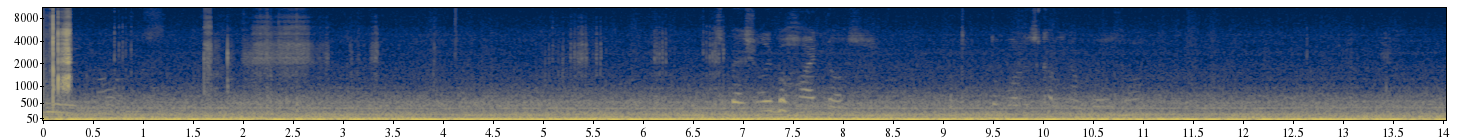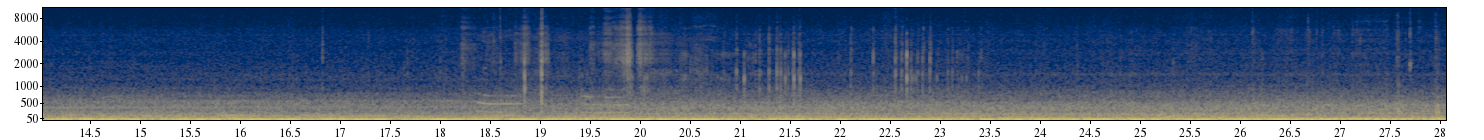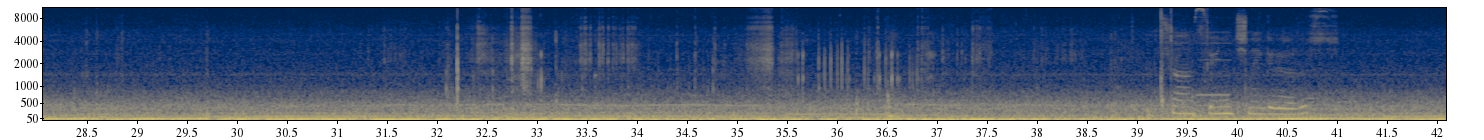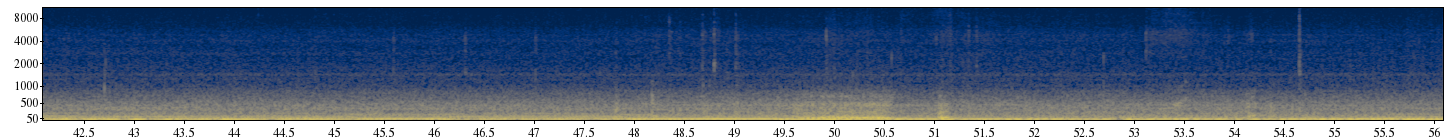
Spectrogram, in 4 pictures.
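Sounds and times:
car driving on sand: 0.0 - 56.0.

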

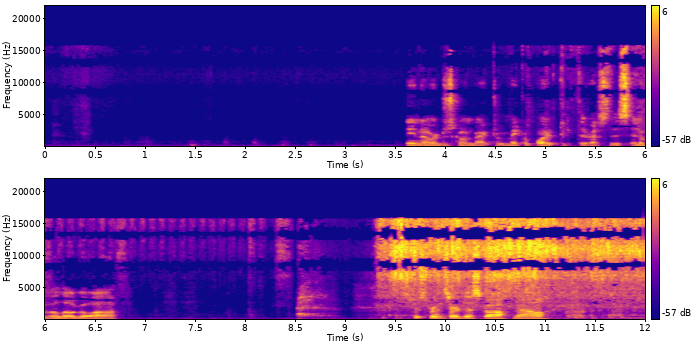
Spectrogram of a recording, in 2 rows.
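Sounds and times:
low room hum: 0.0 - 11.1.

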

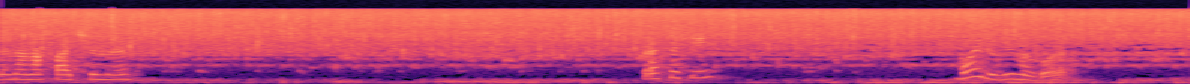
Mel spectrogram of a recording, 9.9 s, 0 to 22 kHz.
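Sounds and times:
fountain water splashing: 0.0 - 9.9.

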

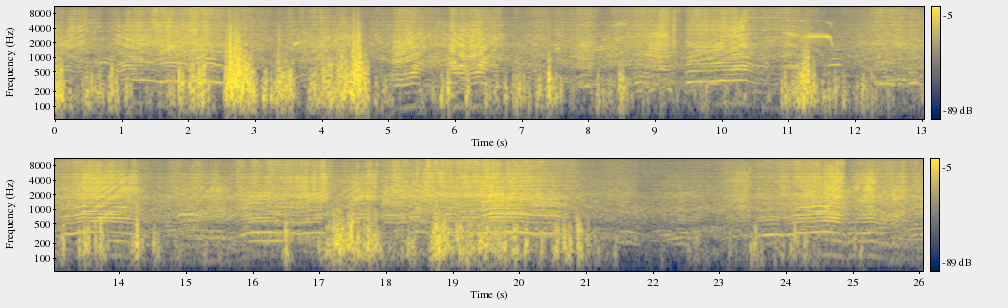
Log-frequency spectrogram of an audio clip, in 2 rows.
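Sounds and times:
stunt kites buzzing: 0.0 - 26.0
wind gusts on microphone: 0.0 - 26.0.

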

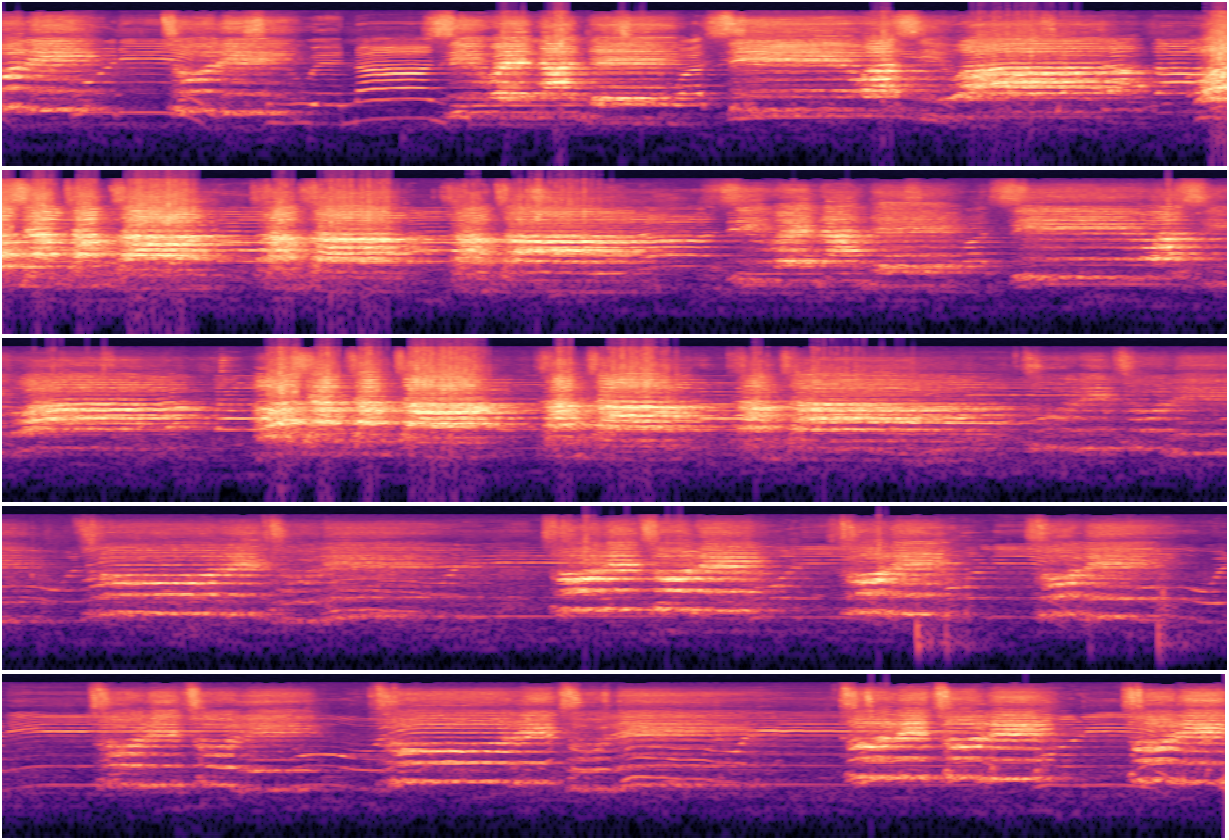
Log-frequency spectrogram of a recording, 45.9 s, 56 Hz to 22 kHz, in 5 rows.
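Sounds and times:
children's choir singing: 0.0 - 45.9.

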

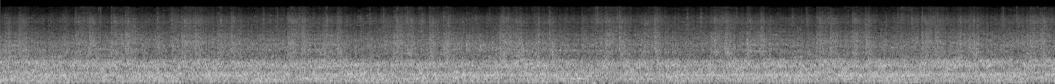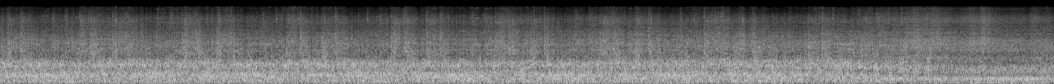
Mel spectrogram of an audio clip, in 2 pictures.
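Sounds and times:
train passing rumble: 0.0 - 21.0.

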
